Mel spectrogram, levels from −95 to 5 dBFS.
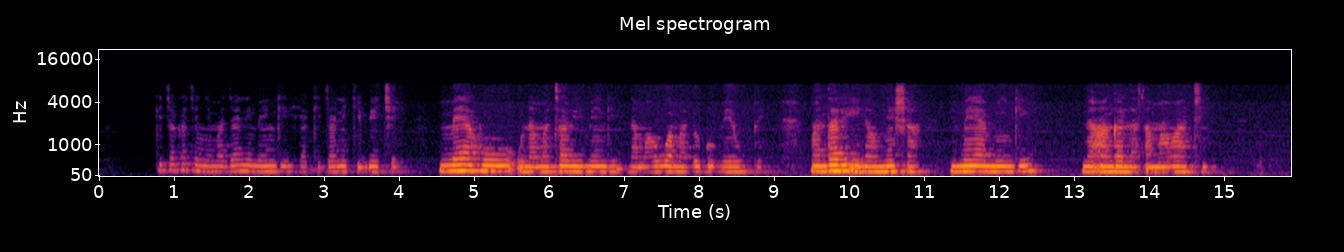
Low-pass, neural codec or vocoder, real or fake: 7.2 kHz; none; real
